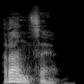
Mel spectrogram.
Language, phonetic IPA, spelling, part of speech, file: Russian, [ˈrant͡sɨ], ранце, noun, Ru-ранце.ogg
- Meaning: prepositional singular of ра́нец (ránec)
